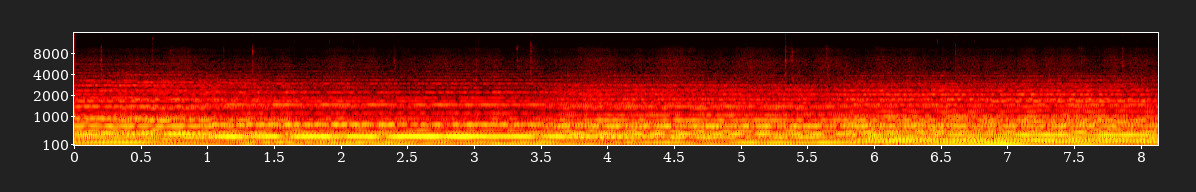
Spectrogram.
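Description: Yamaha portable keyboard playing sustained two-handed worship chords on a smooth held voice like an organ or string pad, with a low bass note under them. The chord and bass move to a new position about six seconds in.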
